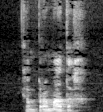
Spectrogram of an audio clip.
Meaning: prepositional plural of компрома́т (kompromát)
- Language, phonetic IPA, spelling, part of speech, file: Russian, [kəmprɐˈmatəx], компроматах, noun, LL-Q7737 (rus)-компроматах.wav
